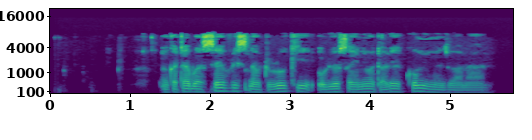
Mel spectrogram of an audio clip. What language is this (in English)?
Swahili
